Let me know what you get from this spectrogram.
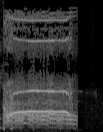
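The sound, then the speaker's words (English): A single loud, sustained scream, played as a sound effect, lasts about a second and a half, high-pitched and steady, then cuts off abruptly into near silence. “Yeah, end the screams.”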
